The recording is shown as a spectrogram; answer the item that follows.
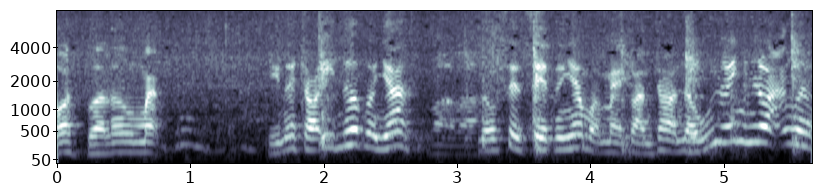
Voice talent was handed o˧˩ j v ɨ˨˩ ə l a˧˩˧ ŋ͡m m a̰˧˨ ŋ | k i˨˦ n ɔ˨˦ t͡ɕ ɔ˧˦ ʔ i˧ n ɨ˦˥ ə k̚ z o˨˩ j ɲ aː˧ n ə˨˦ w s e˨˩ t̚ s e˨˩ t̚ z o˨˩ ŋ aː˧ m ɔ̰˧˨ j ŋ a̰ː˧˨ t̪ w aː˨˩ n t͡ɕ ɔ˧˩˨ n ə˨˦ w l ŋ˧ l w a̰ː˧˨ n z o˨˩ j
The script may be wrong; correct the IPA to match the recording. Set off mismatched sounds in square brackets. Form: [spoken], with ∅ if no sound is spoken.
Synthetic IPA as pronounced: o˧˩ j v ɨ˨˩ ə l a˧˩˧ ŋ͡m m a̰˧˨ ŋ | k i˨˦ n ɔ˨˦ t͡ɕ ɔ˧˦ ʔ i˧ n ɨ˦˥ ə k̚ z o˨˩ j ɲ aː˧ n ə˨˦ w s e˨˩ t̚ s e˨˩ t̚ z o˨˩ [ɲ] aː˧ m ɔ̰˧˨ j [m] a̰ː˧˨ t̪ w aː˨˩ n t͡ɕ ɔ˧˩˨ n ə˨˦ w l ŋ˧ l w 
